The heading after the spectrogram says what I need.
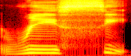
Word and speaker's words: receipt: the original Latin, so they locked the P back into the spelling, even though no one was pronouncing it anymore.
